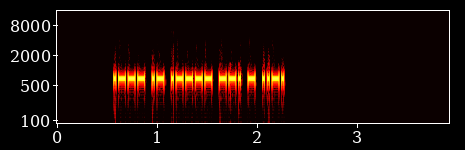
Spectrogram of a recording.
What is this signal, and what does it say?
Morse code, heard as a keyed tone, about 46 wpm, 700 Hz. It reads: JA1GTF
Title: DXCC-100 Call Signs - 6 Characters - 50wpm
